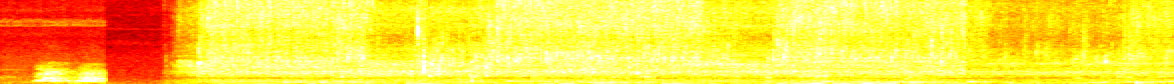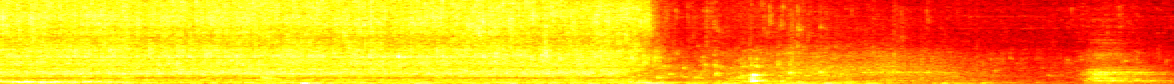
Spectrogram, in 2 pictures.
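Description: Bathroom tap running into a sink for about ten seconds, a little quieter after the first half, then shut off. A short knock follows soon after.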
